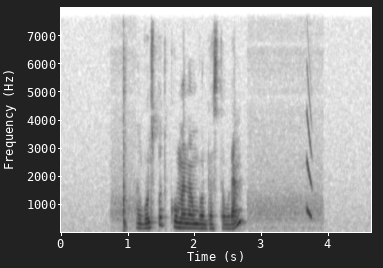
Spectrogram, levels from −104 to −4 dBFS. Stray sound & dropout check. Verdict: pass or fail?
fail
